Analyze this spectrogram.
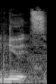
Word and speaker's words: Knutson: The "k" is not silent, but I'm still nuts. Yeah, Knutson. Yeah, Knutson. It's actually Newts. We wouldn't pronounce Osbjorn. We wouldn't pronounce it Newts over here.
